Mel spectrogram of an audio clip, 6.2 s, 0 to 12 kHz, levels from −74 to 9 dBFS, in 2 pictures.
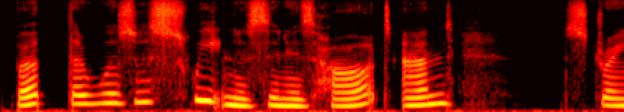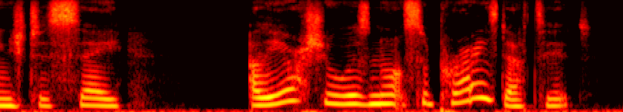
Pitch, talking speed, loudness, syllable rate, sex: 255 Hz, 175 wpm, -19 LUFS, 5.3 syllables/s, female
